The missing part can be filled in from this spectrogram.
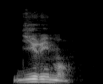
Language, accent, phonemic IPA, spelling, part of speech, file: French, France, /di.ʁi.mɑ̃/, dirimant, verb / adjective, LL-Q150 (fra)-dirimant.wav
- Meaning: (verb) present participle of dirimer; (adjective) diriment, nullifying, precluding, prohibitive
